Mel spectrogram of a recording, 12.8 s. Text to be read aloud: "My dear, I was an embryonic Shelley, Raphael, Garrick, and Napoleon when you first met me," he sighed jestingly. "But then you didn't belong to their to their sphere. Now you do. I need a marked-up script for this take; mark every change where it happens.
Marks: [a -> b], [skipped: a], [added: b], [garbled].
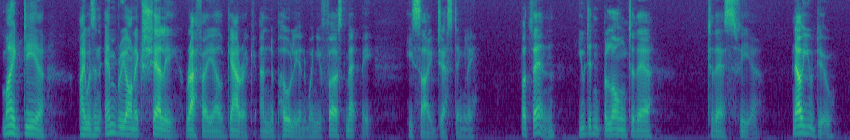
"My dear, I was an embryonic Shelley, Raphael, Garrick, and Napoleon when you first met me," he sighed jestingly. "But then you didn't belong to their to their sphere. Now you do.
